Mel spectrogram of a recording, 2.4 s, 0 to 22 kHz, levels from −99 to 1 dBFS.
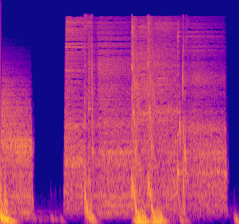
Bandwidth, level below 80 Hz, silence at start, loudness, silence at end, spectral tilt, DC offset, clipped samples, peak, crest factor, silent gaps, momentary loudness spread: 17 kHz; -30 dBFS; 0 s; -24 LUFS; 0 s; -4 dB/octave; under 0.1%; under 0.1%; -4 dBFS; 18 dB; none; 10 LU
